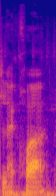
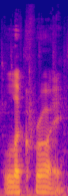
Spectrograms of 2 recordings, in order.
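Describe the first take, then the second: First: The name is said in a French way. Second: The name is said in an American-style way. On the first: This is the French word for holy cross. "the French word for like holy cross is La Croix" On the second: This is how the brand says its name. "It's pronounced LaCroix"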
